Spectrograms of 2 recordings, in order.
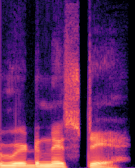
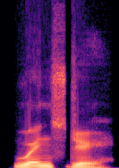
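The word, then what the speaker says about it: Wednesday: जैसे हम लोग आमतौर बोलते हैं वेडनेसडे, तो एक्चुअली इसका प्रोनाउंसिएशन क्या होना चाहिए? वेंसडे, साइलेंट हो जाता है।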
